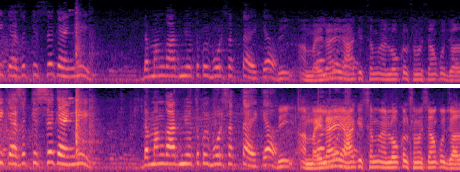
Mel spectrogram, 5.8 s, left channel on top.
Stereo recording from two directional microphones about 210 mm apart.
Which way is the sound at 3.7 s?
45° right (ahead or behind).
